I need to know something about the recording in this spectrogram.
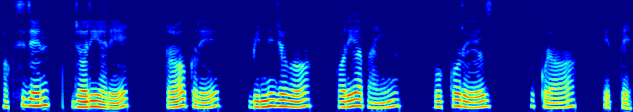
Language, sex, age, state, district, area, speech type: Odia, female, 30-45, Odisha, Kalahandi, rural, read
